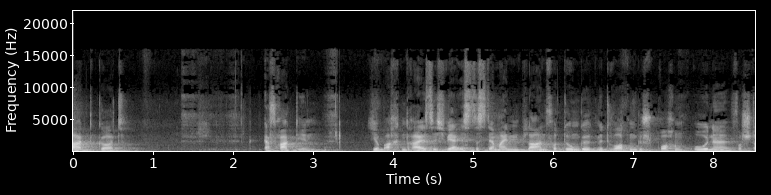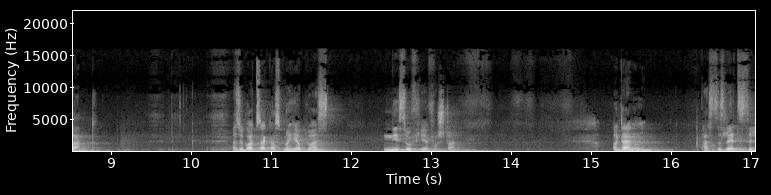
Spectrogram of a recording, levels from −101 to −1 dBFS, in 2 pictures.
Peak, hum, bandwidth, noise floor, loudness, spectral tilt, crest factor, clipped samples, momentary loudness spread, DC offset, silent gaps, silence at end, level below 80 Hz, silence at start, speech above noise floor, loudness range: -6 dBFS; none; 16 kHz; -58 dBFS; -26 LUFS; -5 dB/octave; 20 dB; under 0.1%; 17 LU; under 0.1%; none; 0 s; -64 dBFS; 0 s; 33 dB; 7 LU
